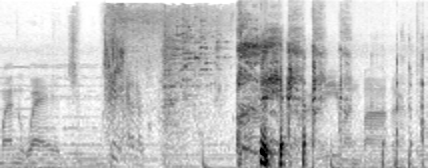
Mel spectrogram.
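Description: Cartoon sound effect of glass shattering: a crash about a second in, then a louder one about halfway through.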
